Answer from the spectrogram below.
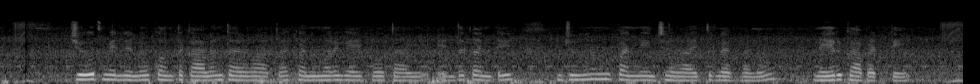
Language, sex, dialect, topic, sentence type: Telugu, female, Utterandhra, agriculture, statement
